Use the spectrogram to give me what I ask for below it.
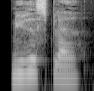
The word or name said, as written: nyhedsblad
